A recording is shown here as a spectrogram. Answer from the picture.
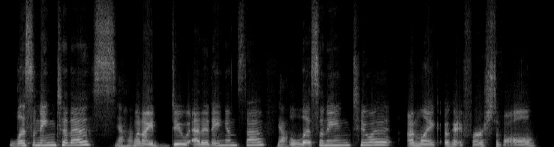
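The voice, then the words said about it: Very nasal, stuffed-up voice. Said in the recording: “my voice is the most nasal voice because my nose is always stopped up from Oklahoma allergies. Always.”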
